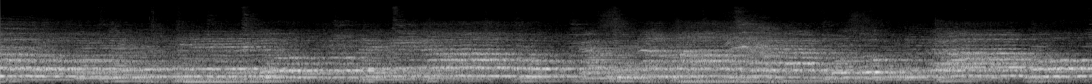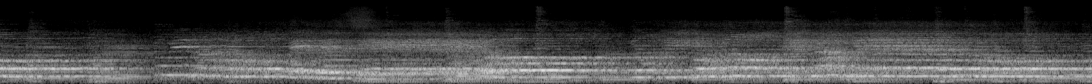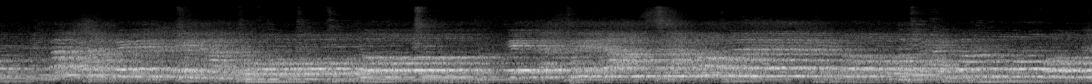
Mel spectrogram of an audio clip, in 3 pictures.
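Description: A congregation of women singing a hymn together with piano accompaniment, with short breaks between phrases.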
